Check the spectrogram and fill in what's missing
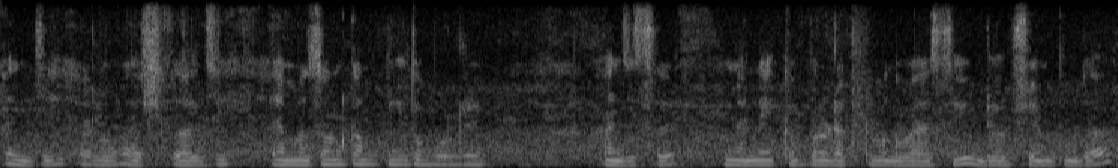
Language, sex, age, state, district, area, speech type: Punjabi, female, 30-45, Punjab, Mansa, rural, spontaneous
